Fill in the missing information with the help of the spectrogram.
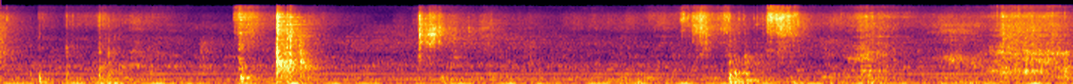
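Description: Kitchenware handled on a counter: a few scattered knocks and clatters as a mixing bowl and a can of tomato sauce are moved and set down, over a faint steady hum.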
